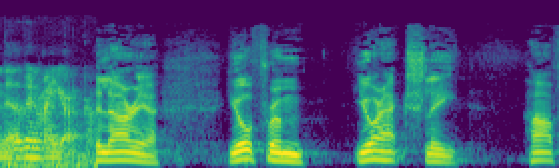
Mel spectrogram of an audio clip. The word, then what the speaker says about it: Hilaria: it's not it's hilarious it's not even hilaria there is no h there's no h so pretend there's no h it's like hola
